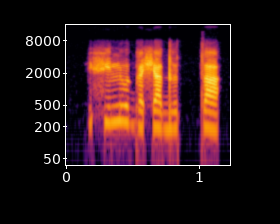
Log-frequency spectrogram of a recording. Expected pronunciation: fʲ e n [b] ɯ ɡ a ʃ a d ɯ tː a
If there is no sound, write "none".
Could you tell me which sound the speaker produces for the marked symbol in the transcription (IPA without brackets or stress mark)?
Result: ð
